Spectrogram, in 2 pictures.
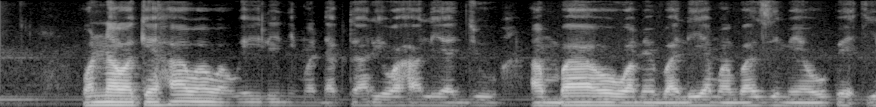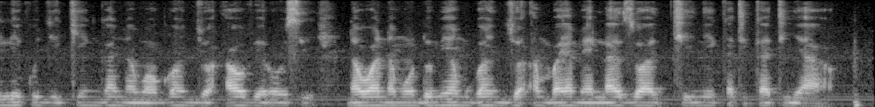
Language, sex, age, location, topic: Swahili, male, 36-49, Kisumu, health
